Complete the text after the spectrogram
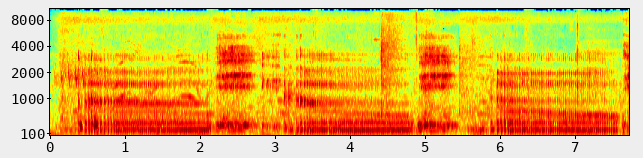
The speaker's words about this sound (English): Oh, it's a koala. What the fuck? Really? That's a koala mating call.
